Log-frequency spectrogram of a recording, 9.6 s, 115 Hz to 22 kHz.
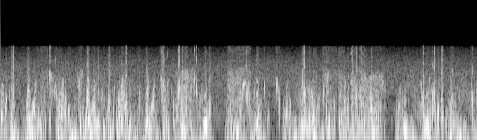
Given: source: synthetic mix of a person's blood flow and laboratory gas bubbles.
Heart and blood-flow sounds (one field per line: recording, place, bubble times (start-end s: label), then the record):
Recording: Doppler ultrasound of blood flow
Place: precordium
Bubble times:
0.17-0.33 s: bubbles
0.70-1.25 s: bubbles
1.32-1.42 s: bubbles
1.44-1.71 s: bubbles
1.83-2.65 s: bubbles
2.73-2.81 s: bubbles
3.08-3.97 s: bubbles
4.16-4.23 s: bubbles
4.51-5.02 s: bubbles
5.13-5.39 s: bubbles
5.49-5.62 s: bubbles
5.98-6.33 s: bubbles
6.43-6.89 s: bubbles
6.99-7.71 s: bubbles
8.38-9.20 s: bubbles
9.38-9.48 s: bubbles
From the record:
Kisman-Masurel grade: 342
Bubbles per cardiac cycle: rolling drumbeat, 9 or more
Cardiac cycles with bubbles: 100%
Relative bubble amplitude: moderate (0.250 to 0.450)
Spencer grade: 3 (all of the cardiac periods contain showers or single bubble signals, but not dominating or overriding the cardiac motion signals)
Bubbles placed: only in the low amplitude regions of the cardiac cycle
